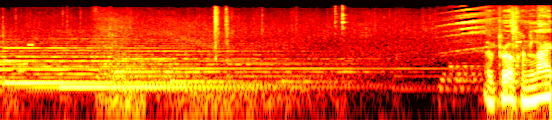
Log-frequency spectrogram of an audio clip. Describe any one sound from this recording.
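Soft game music plays and slowly fades.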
